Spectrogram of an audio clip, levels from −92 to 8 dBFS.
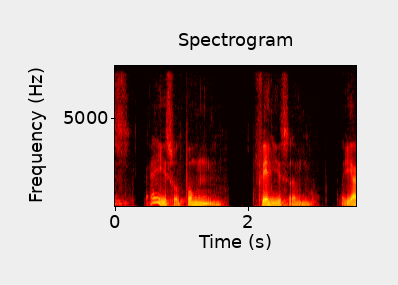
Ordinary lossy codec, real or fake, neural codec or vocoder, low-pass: none; fake; codec, 16 kHz, 4.8 kbps, FACodec; none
